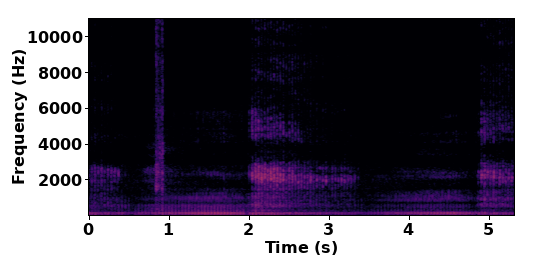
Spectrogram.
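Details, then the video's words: Male house cat purring: a steady, low, rumbling pulse that swells and fades with each breath, a short faint rasp near the start and soft hiss in the background. "Waffle's purr"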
